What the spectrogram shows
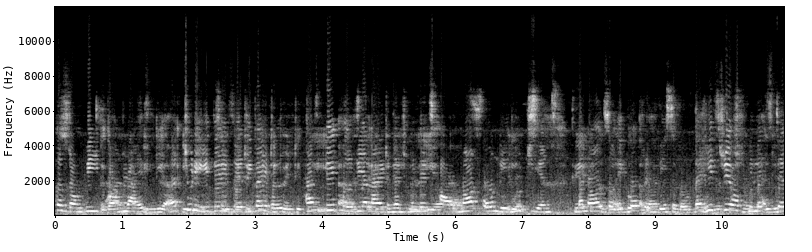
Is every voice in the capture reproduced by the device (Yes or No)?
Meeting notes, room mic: Yes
